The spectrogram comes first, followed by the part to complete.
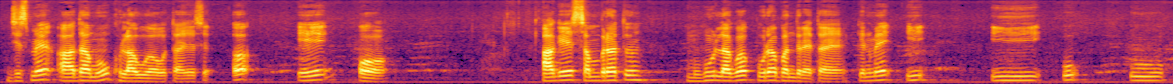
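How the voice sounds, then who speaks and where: A man with a slightly high voice teaches an exam-prep grammar lesson. He asks his viewers a question, then answers it himself, and keeps checking in with them. He draws out the vowel sounds slowly as he spells them. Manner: repeats a check-in phrase to viewers.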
